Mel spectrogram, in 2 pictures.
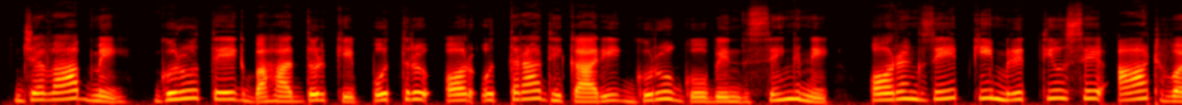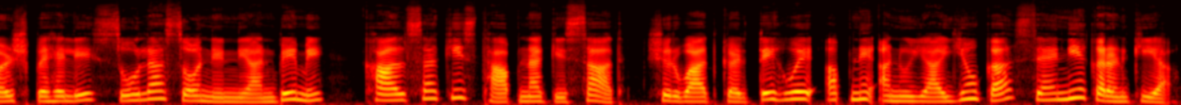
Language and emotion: Hindi, neutral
